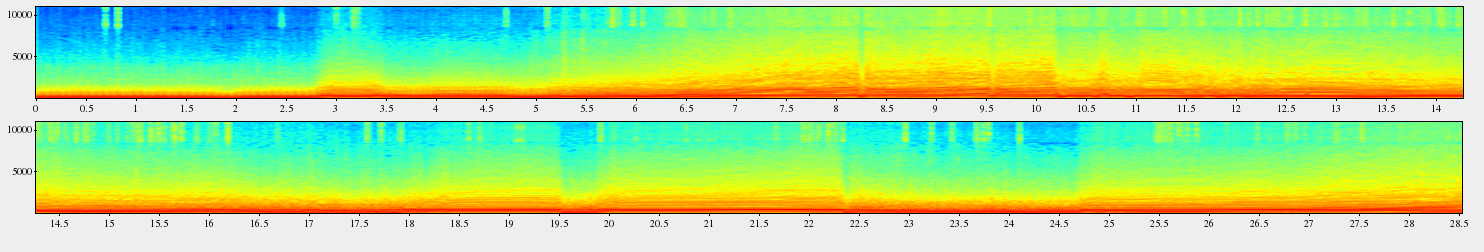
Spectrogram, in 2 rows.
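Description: Aprilia RSV4 Factory's V4 engine through an SC-Project CRT exhaust, heard very loud from a camera on the bike. It runs at a steady low speed at first, then from about three seconds in it revs hard through the gears, the pitch climbing and dropping with short breaks at each gear change.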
